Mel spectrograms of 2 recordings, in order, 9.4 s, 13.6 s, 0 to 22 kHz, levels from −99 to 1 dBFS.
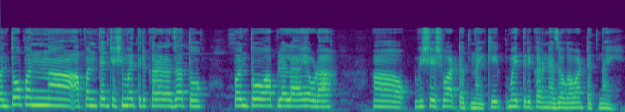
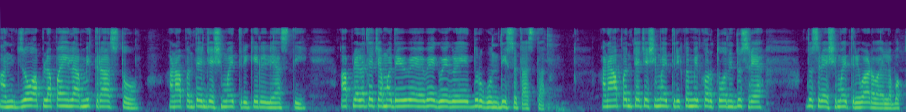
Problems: constant background noise, background conversations at intervals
